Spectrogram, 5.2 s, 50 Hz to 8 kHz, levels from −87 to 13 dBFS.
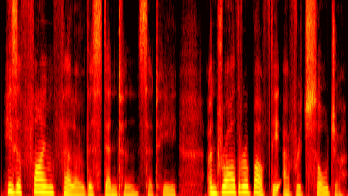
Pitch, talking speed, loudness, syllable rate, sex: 190 Hz, 160 wpm, -18 LUFS, 5.0 syllables/s, female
